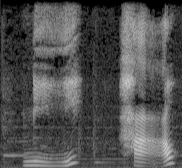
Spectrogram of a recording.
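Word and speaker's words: 你好: Oh ya jadi bacanya Yang di depan ini yang pertama nih harus jadi nada2 bacanya nih how walaupun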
